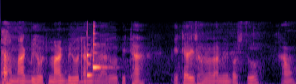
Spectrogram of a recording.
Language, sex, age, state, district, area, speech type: Assamese, male, 45-60, Assam, Barpeta, rural, spontaneous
